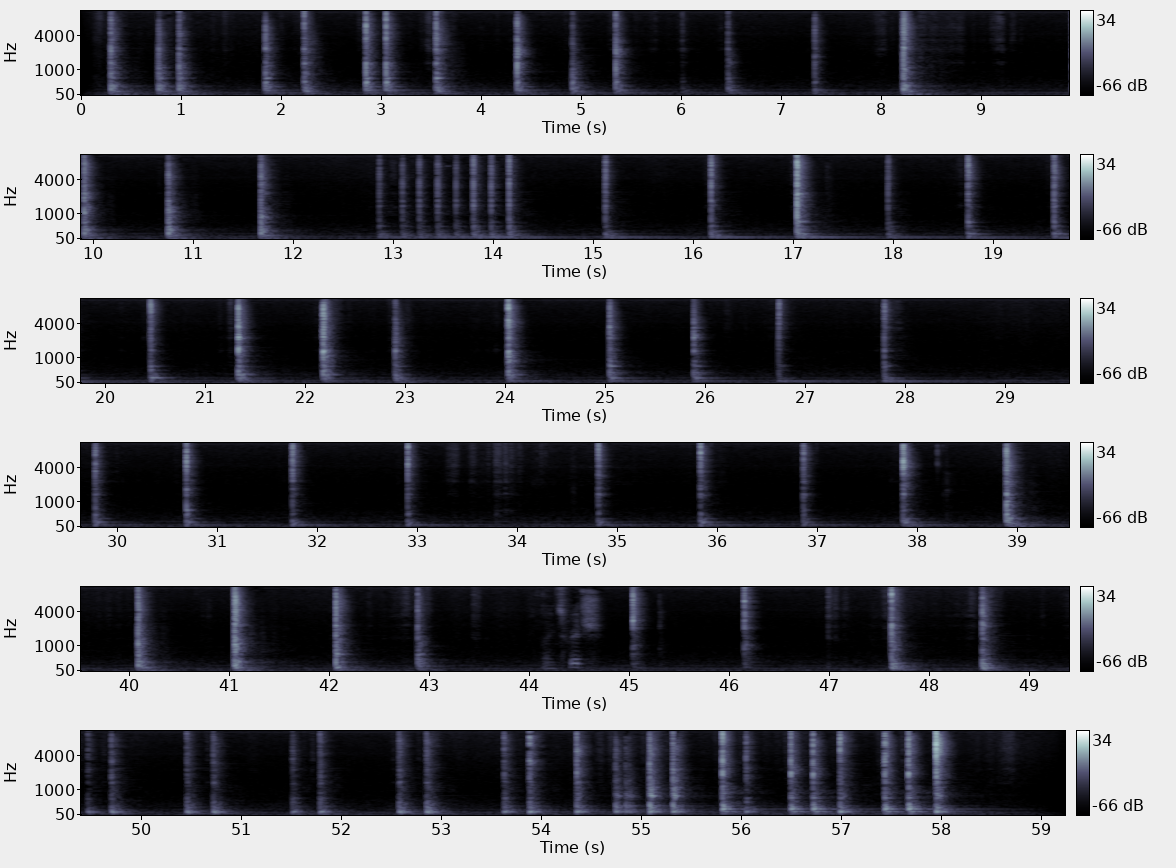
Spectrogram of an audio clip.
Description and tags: Hitting wooden beams with a cardboard tube.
